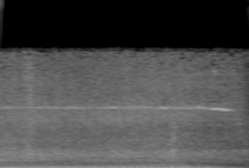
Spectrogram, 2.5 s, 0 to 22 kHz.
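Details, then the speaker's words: 1963 Pontiac Acadian, freshly timed: steady, even, smooth idle with no dieseling or pinging; about 30 psi oil pressure. "no dieseling no pinging has as much power as this engine will ever have"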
